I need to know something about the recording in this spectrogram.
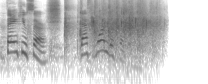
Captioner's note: audience claps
